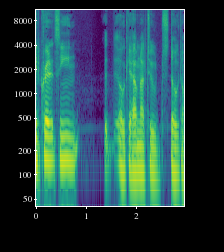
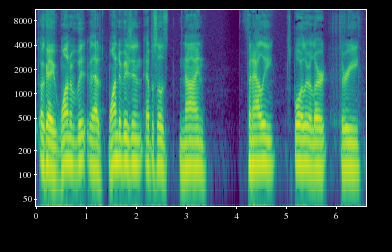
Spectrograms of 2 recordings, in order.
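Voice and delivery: show intro; 3 semitones higher, 4 dB louder than usual. Acted. Announces episode review intro.

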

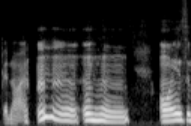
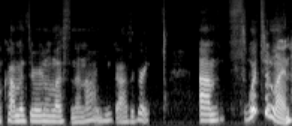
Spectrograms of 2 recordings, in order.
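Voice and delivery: usual speaking voice

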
